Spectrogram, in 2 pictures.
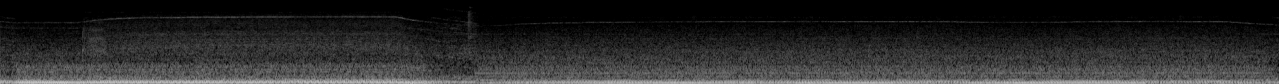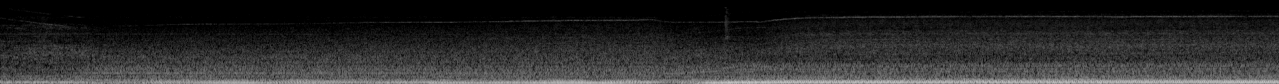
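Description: A semi truck in American Truck Simulator drives along an interstate with a loud, steady engine drone. The engine note shifts through gear changes and a high whine rises and falls, with no talking.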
